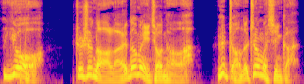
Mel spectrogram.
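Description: Narrator voicing a husky, swaggering bully, big swoops in pitch. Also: male voice, wildly swooping pitch, normal speed. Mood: leering. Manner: swaggering, coarse. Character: fat arrogant crude male supplier, bullying.

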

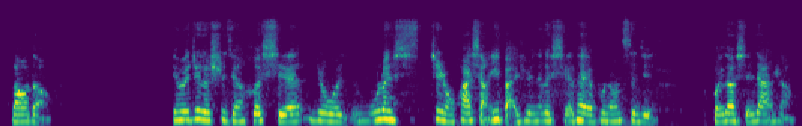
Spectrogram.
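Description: A middle-aged woman shares parenting advice in a relaxed, conversational way, often restarting sentences as she tells personal stories. Her voice is slightly husky, and the recording is dry and close. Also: medium pitch, no room sound, poor audio. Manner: conversational, with frequent restarts and anecdotes. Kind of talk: casual advice talk.

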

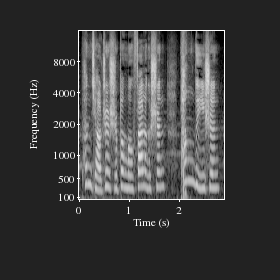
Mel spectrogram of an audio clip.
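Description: A mother reading a children's picture book aloud to her kids, with an expressive, sing-song telling. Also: sits high, fairly quick, faint music behind. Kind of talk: children's storybook narration.

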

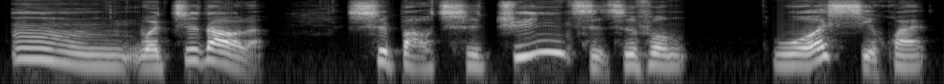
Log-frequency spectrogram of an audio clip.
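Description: A woman's voice: fairly low pitch, sing-song, slow, dry recording, clean studio sound, heavily acted. A woman voicing a brash, teasing young woman in an audio story, playful and bossy. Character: brash teasing young Taiwanese woman, cheeky self-styled beauty.

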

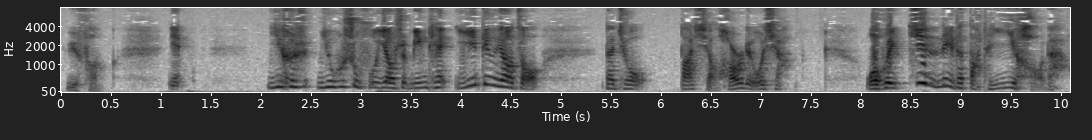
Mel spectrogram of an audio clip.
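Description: An earnest young male scholar, as a man reads him aloud in an audiobook story. He pleads with sincere warmth, and his voice swings through a wide, lively pitch range. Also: a little slow, vocal fry, long pauses, full character voice.

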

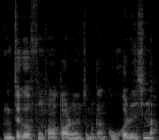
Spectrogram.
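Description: A hot-tempered young warlord in a spoken storybook tale, barking indignant commands in a fairly low voice, as a man telling the story puts him on. He sounds scornful and quick to anger. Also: lively intonation, darkish tone, lightly acted. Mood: angry.

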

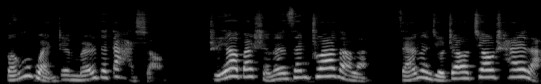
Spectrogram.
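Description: A man's voice: very high-pitched, very animated, normal speed, a bit bright, voice pushed up, exaggerated voice. A woman voicing a bossy, brusque male palace official who barks orders, in a storybook tale.

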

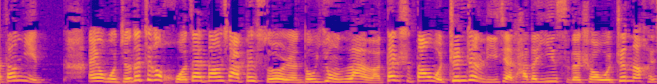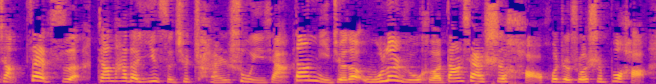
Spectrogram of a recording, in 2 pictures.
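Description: Earnest woman with a higher, slightly husky voice. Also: a little mellow. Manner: reflective, earnest, effusive. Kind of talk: casual chat.

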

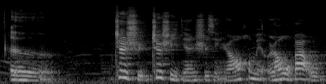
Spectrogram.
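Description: A woman from northeast China hosting a podcast, telling childhood stories in a casual, animated way and laughing often. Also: medium pitch, fast, soft background music. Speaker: podcast host. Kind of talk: casual storytelling chat. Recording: roomy echo.

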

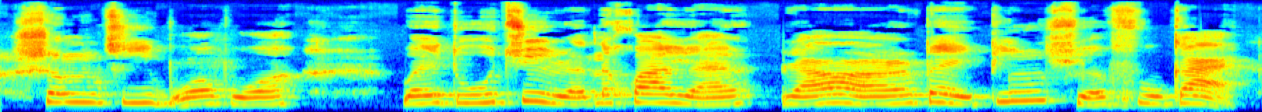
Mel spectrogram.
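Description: Children's story narrator, woman with a cold, gentle and expressive, high, unhurried. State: has a cold.

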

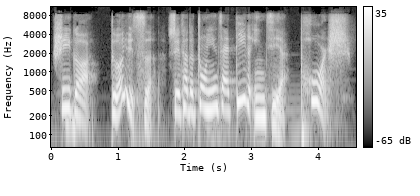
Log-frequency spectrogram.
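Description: A woman's voice: on the high side, big pitch swings, fairly quick, darkish tone, soft background music. A woman co-hosting an English pronunciation podcast as the teacher, quizzing her partner in a confident, playful bilingual chat.

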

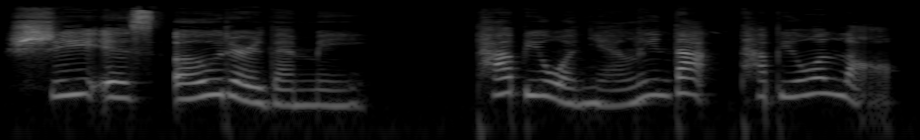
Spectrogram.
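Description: Woman teacher spelling words slowly. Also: sits high, lively intonation. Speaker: English vocabulary teacher.

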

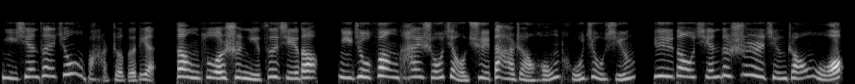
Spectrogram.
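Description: A woman voicing a confident young male shop owner in an audiobook, speaking in a calm, assured way. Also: high voice, moderate pace, hardly any pauses, no room sound. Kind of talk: audiobook reading. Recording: dull lo-fi recording.

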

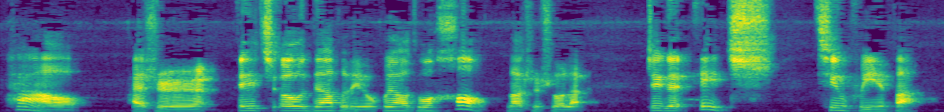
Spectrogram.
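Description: A man teaching spoken English, explaining pronunciation and slowly repeating words and sounds for listeners to copy. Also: medium pitch, lively intonation, bright, forceful tone.

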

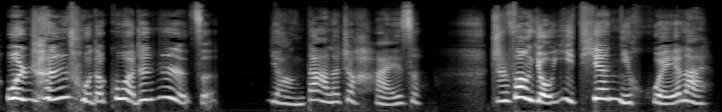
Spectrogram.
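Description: A woman's voice: sits high, a bit bright, no room sound, studio quality, full character voice. Woman reading a sobbing, wronged wife. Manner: sobbing, pleading speech. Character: wronged wife, grieving and pleading.

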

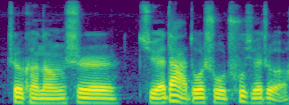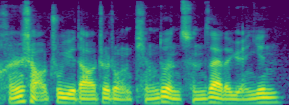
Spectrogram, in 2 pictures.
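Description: Measured, low-voiced Chinese man teaching. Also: flat delivery, darkish tone. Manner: measured, explanatory, stretching words slowly to demonstrate. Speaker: English teacher. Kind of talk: scripted lesson narration.

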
